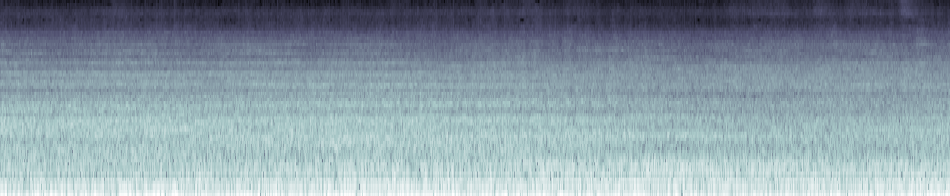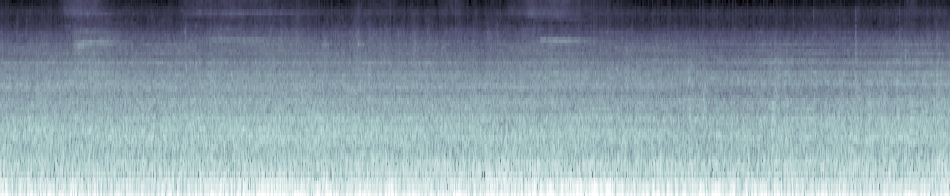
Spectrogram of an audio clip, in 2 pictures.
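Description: Freight train wagons rolling across a railway bridge: a steady, deep rumble of wheels on rail, with a few faint, brief high wheel squeals about halfway through.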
